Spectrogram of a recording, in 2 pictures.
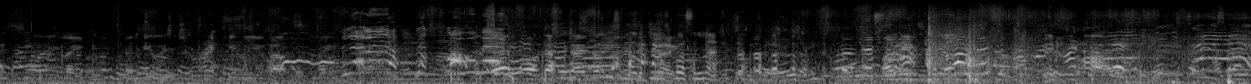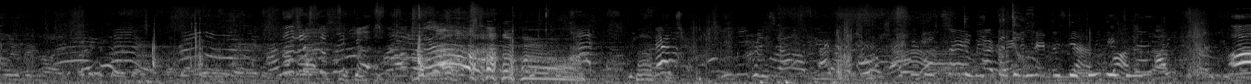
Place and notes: Viaduct Pond, Hampstead, London - Frozen Pond
Hampstead Heath frozen pond, kids playing with the ice, breaking ice, ice sounds, pulling a dog from the water
Greater London, England, United Kingdom, 13 February 2021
